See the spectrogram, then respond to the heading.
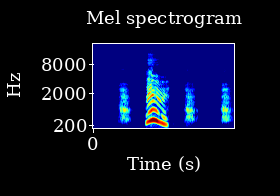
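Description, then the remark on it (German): A voice imitates a dog barking: one loud, drawn-out yelping bark in the middle, with three short, breathy huffs spaced around it, and no other sound. “Wuff, wuff. Ich will den Dr. Hund nicht machen Lärme. Shut up!”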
